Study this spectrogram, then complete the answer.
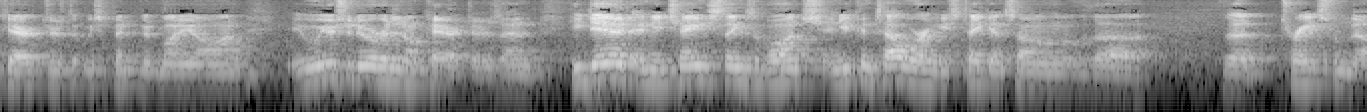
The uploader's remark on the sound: Deep within the underground (and also echo-y) OSMbunker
